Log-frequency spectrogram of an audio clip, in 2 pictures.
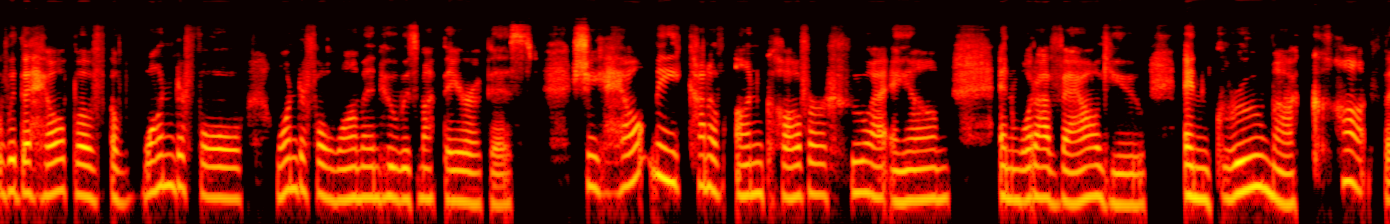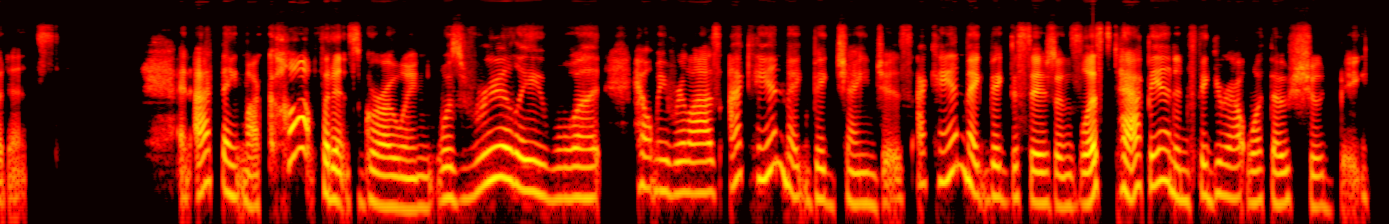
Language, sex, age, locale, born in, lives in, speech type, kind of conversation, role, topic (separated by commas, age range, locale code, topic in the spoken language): English, female, 40-44, en-US, United States, United States, conversation, podcast, guest, What factors most influence your choices when facing important life decisions?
